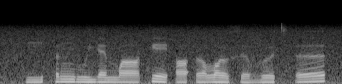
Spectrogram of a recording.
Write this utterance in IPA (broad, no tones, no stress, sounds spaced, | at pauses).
i h ə ŋ u j ɛ m ɑː k e ʔ ɑ ʔ ɵ lˠ ɵ x ə v ɵ t͡sʼ əː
